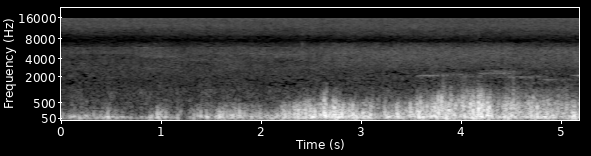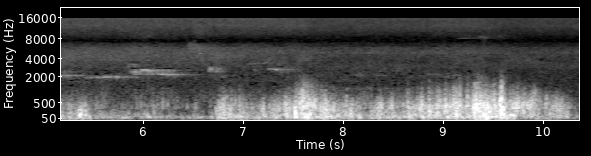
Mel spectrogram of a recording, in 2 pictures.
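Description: Wind buffeting the microphone in irregular gusts, rising about two seconds in and again, loudest, near the end. Faint bird chirps sound in the middle.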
